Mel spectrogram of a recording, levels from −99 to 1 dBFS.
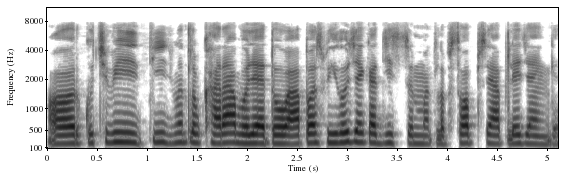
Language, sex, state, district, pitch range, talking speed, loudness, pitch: Hindi, male, Uttar Pradesh, Deoria, 195-215 Hz, 235 wpm, -16 LUFS, 205 Hz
